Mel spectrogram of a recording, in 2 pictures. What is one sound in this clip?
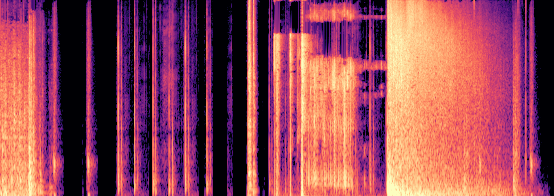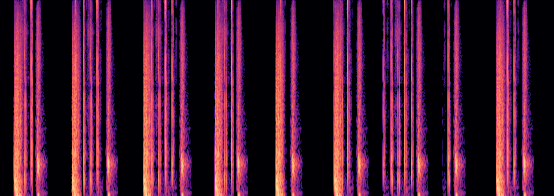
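Light footsteps tap steadily on a hard floor.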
